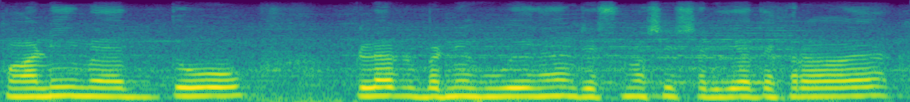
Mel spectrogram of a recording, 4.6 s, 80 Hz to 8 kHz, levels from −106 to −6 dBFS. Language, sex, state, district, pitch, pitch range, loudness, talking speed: Hindi, male, Uttar Pradesh, Lalitpur, 195 Hz, 190-200 Hz, -12 LUFS, 170 wpm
